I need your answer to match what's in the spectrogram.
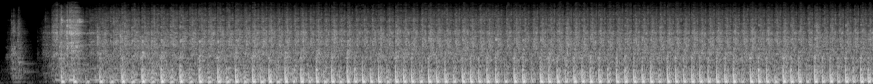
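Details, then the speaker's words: Axis M200 mini bike, 196cc single, 22mm Mikuni carb, aftermarket muffled exhaust, governor delete, cold start: lumpy uneven idle; runs rough and very rich at idle with black smoke, flat spot at mid throttle, before rejetting. "thing I'm still struggling with on here, and that is this bike runs a bit rough."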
